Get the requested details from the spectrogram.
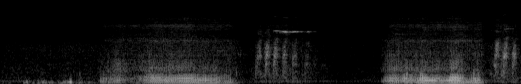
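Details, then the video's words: A female pet dog snoring in her sleep indoors: two long, rough, low breathy snores, each lasting over a second, separated by a quiet pause, with a faint high squeak riding on the second. "Dog barking in her sleep and snoring funny"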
